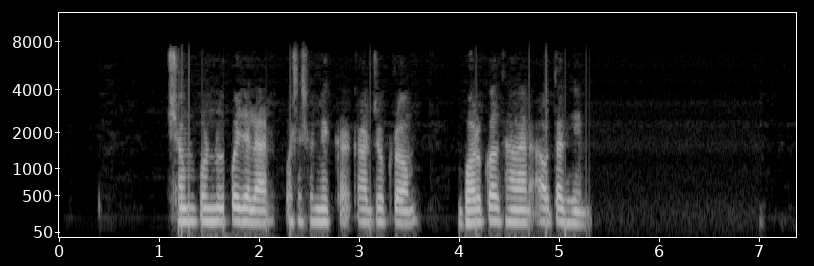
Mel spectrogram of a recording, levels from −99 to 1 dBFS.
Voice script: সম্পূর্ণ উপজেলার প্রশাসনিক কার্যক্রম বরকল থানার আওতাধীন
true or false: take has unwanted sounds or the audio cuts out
false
